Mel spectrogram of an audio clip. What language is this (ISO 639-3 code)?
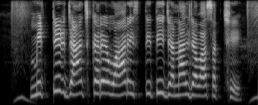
mag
